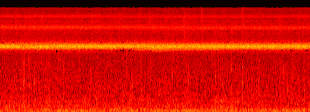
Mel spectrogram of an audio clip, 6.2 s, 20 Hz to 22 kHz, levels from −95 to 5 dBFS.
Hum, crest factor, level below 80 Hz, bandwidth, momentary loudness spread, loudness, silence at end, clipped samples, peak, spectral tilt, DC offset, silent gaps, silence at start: none; 12 dB; -50 dBFS; 16.5 kHz; 1 LU; -25 LUFS; 0 s; under 0.1%; -16 dBFS; -0.5 dB/octave; 0.2%; none; 0 s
